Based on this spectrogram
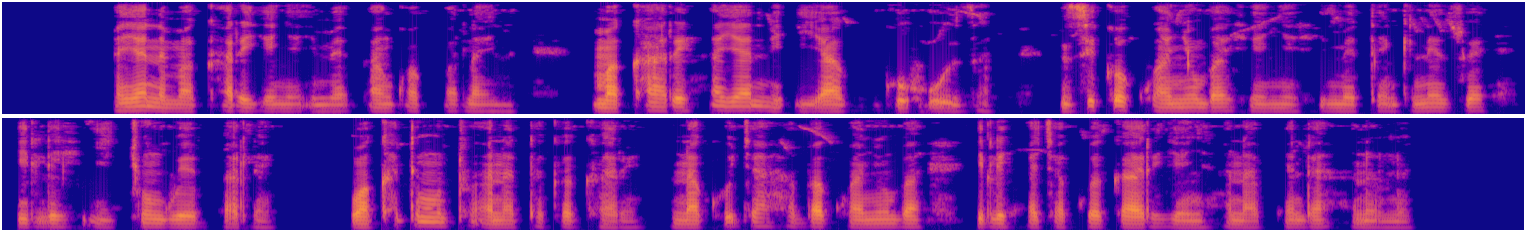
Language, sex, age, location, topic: Swahili, male, 25-35, Nakuru, finance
